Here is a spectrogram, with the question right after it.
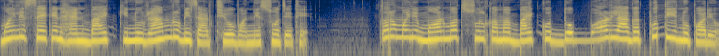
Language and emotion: Nepali, sad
